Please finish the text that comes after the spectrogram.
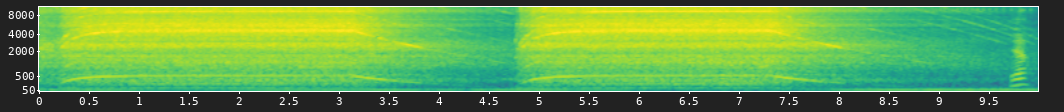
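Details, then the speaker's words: Curbside-found Dirt Devil Endura Max UD70175 vacuum, brush roll refitted with old belt that still has life, checking it runs centered: motor spins up to a steady whine, runs evenly without rubbing or rattling, then winds down; runs true, healthy. "you know that belt still has some life in it all right let's see let's see how centered it runs"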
